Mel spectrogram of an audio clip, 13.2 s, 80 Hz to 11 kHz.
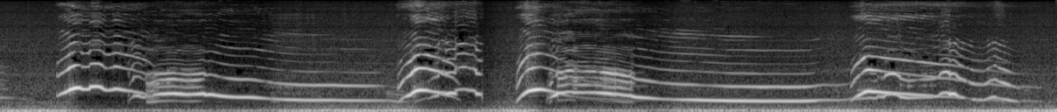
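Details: Hasya, a Siberian Husky aged one and a half, howls while riding in a car in Ekaterinburg, Russia, on 26 January 2018, joining people singing with the radio. Repeated long, falling, quavering howls with brief breaks sound over steady engine drone.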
